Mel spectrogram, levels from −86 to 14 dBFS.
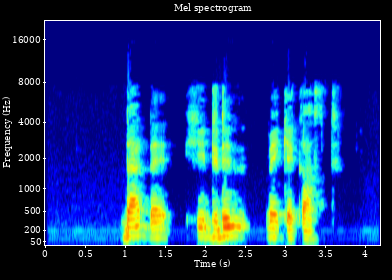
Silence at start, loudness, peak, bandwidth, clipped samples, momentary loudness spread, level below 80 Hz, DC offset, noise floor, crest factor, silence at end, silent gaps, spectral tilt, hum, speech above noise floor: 0.95 s; -16 LUFS; 0 dBFS; 8 kHz; under 0.1%; 22 LU; -54 dBFS; under 0.1%; -58 dBFS; 18 dB; 0.55 s; none; -6 dB/octave; none; 42 dB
